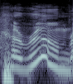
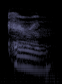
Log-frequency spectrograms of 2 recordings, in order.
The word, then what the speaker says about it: carom: Karam. So carom. – It's like Karen, but with an M at the end.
